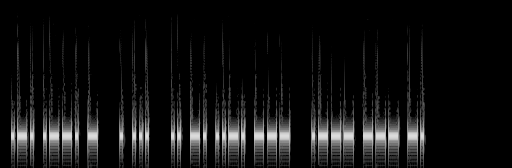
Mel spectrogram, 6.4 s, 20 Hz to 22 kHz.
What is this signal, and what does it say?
Morse code, heard as a keyed tone, about 30 wpm, 700 Hz. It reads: RPT ES INFO JON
